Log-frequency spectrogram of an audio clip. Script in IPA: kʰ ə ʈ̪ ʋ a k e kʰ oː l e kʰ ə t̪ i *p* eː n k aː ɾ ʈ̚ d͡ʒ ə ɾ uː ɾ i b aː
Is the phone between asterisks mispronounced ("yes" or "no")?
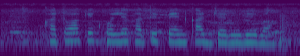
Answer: no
